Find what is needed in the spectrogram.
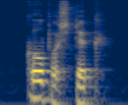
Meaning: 1. copper coin 2. engraved copper plate
- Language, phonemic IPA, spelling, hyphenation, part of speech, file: Dutch, /ˈkoː.pərˌstʏk/, koperstuk, ko‧per‧stuk, noun, Nl-koperstuk.ogg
